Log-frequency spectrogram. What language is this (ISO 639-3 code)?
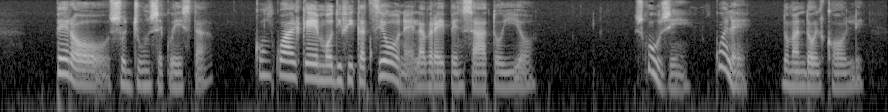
ita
